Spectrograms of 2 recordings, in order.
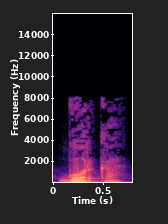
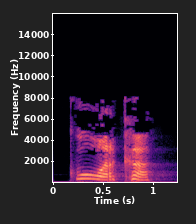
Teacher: Звонкая «г» заменилась на парную согласную «к»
